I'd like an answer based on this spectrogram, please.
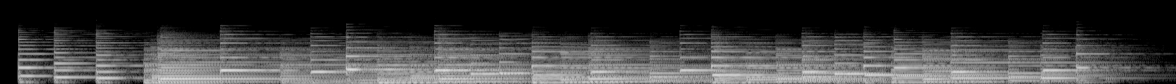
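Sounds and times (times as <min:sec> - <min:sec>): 
piano concerto: 0:00.2 - 0:11.7.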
